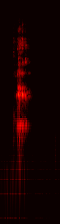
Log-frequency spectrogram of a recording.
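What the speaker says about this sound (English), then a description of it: "Sorry to burp." A single loud burp from a woman, rising quickly and fading within half a second, then near silence.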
